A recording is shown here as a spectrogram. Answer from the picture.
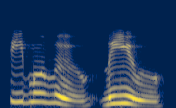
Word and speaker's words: Simu Liu: But, you know, Simu Liu. That's the appropriate way to pronounce his name.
